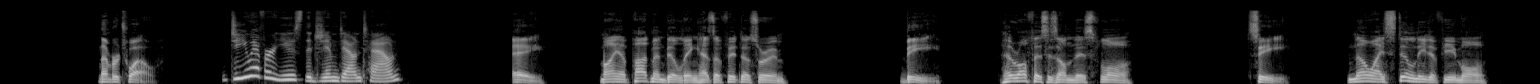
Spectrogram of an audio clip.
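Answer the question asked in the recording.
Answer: A: My apartment building has a fitness room.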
